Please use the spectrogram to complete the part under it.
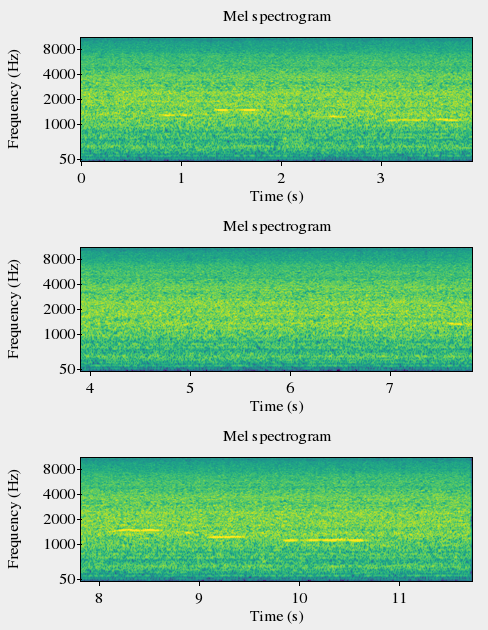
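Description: A man speaks faintly through a small loudspeaker.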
